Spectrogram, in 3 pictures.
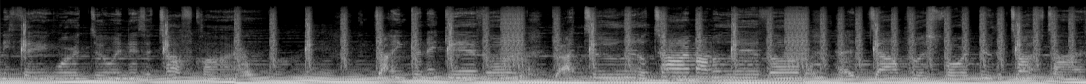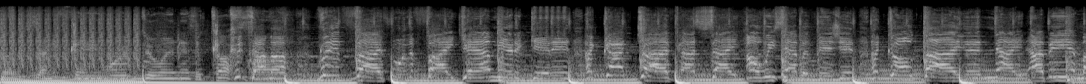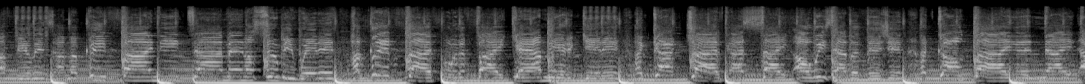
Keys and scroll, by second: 21.0 Up, 23.1 v.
